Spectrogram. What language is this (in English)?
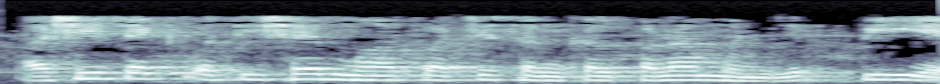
Marathi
